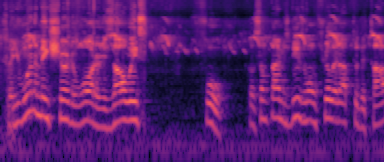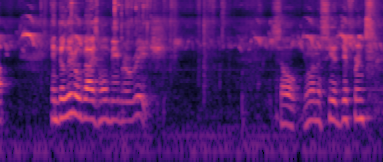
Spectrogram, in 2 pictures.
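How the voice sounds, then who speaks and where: A man's voice: high voice, moderate pace, long pauses, noisy background. Chatty man explaining chick care outdoors. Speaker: vlog host. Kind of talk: casual how-to explanation.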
